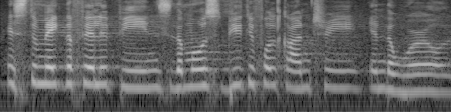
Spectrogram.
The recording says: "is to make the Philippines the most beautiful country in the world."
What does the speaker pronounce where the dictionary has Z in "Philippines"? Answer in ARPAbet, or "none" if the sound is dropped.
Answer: S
